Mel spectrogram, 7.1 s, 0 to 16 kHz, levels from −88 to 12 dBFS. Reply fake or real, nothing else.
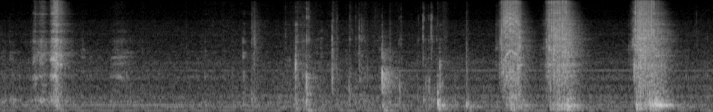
fake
